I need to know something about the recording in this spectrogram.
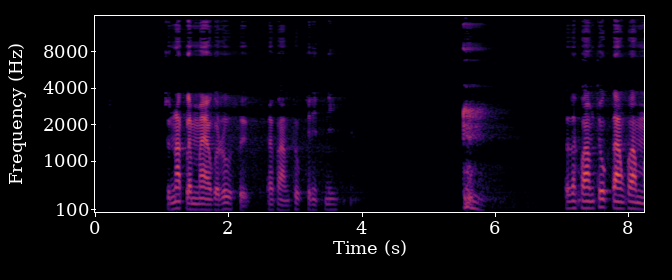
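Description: An elderly man speaks calmly and slowly, with long pauses.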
